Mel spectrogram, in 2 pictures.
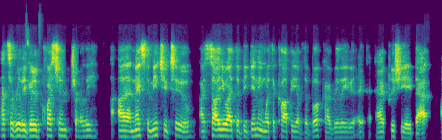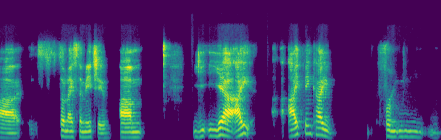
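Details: Stuttering (stammering) in an adult man.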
